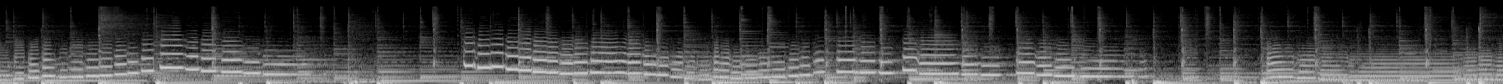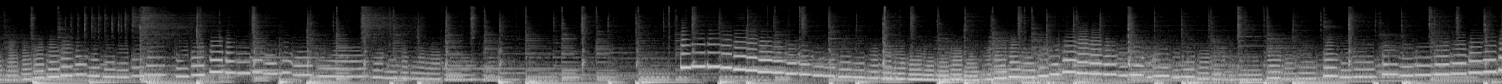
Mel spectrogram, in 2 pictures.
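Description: Flugelhorn playing an improvised jazz solo in quick runs that climb and fall, over a bossa nova band of piano, guitar, bass and drums.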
